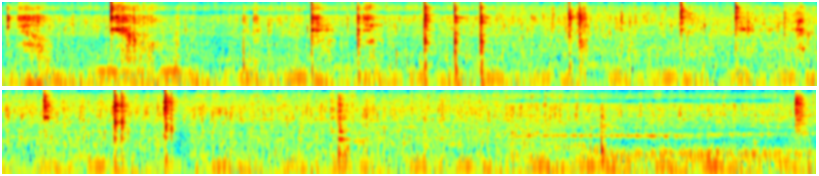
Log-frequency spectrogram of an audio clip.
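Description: Pointed gourd frying and being stirred in a pan on a clay stove for a tilapia fish curry: a steady close sizzle with scattered sharp scraping clicks from the stirring.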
